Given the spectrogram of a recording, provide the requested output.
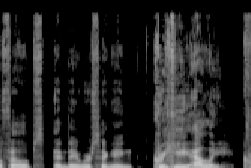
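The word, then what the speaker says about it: Creeque Alley: Phillips and Michelle Phillips and they were singing Creeky Alley. Creaky Alley and it's spelled Cheers C R E E Q U E.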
